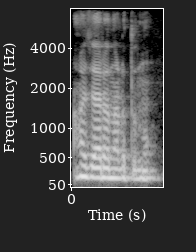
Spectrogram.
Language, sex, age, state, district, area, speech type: Malayalam, male, 18-30, Kerala, Kannur, rural, spontaneous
